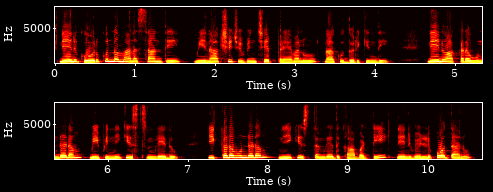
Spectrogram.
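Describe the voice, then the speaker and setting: A woman's voice: a little high, mellow, natural voice. A woman reading as a remorseful pleading father. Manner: earnest, sorrowful pleading. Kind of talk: serial recap narration.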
